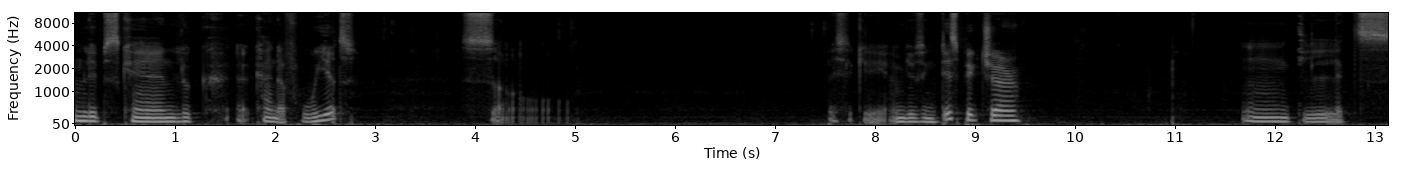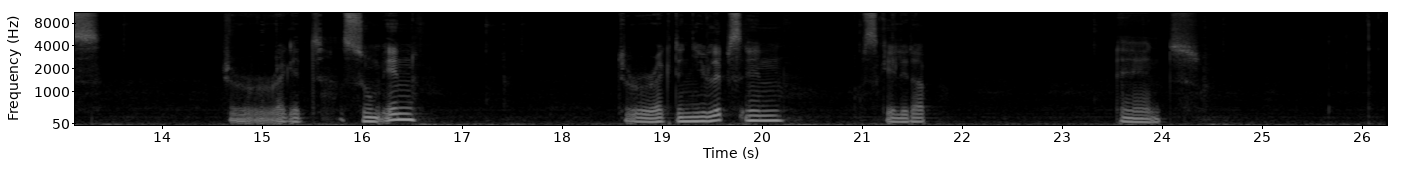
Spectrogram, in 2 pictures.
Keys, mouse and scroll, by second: 13.6-15.4 shift+right drag, 15.4 scroll up 2, 16.6-26.2 shift+right drag.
